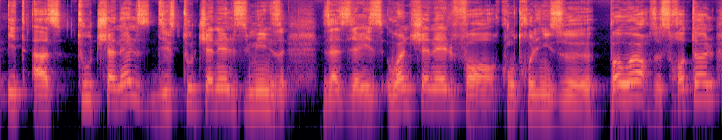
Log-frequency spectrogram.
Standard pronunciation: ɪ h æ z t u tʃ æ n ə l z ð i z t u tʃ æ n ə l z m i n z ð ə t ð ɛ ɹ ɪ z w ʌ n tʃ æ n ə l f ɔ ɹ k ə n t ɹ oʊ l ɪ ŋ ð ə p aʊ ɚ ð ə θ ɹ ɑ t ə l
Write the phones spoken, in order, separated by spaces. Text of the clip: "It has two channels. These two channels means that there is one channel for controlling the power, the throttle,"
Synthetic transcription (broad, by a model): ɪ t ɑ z t u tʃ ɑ n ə l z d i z t u tʃ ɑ n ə l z m i n z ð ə t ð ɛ ɹ ɪ z w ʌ n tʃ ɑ n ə l f ɔ ɹ k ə t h oʊ l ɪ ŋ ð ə p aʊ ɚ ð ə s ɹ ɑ t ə l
